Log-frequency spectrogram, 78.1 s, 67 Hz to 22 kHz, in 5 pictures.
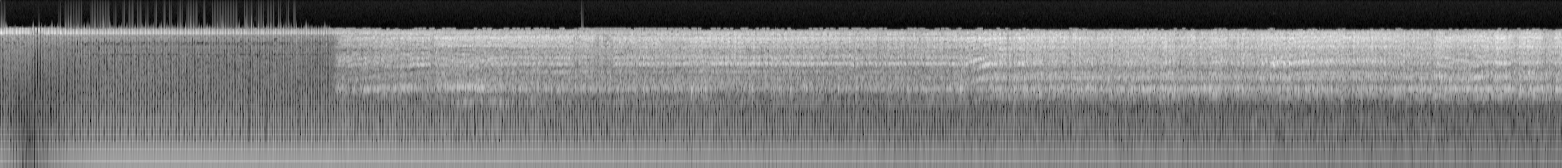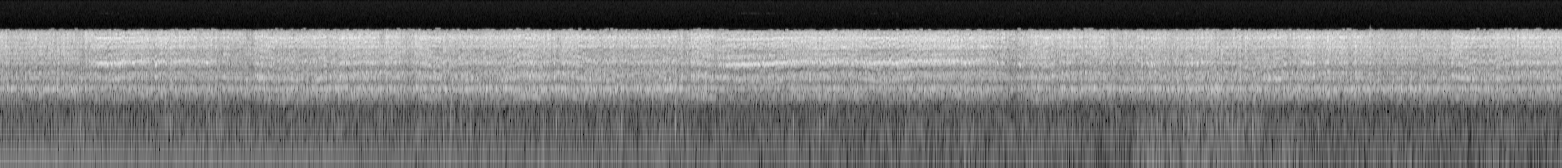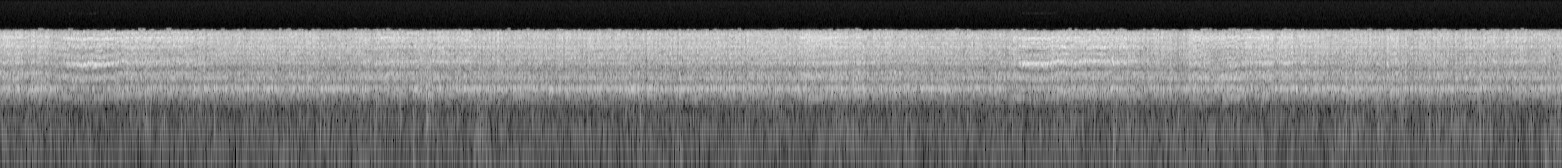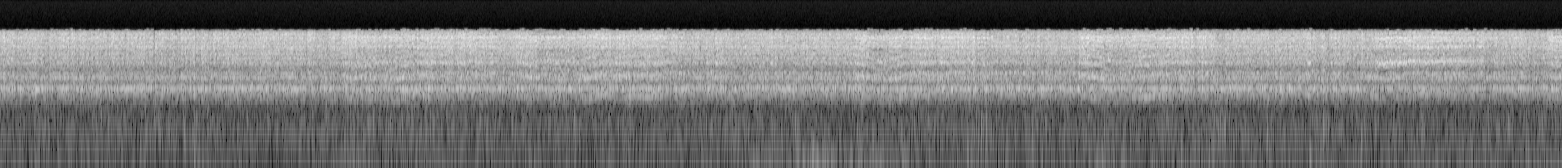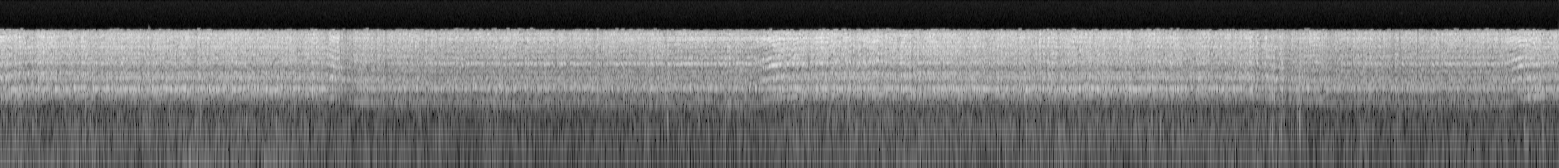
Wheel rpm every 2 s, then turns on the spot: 0, 60, 160, 160, 170, 230, 230, 220, 230, 220, 210, 210, 220, 220, 230, 220, 230, 230, 240, 230, 230, 220, 230, 230, 230, 220, 220, 230, 230, 230, 230, 230, 230, 170, 170, 220, 230, 210, 170.
none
